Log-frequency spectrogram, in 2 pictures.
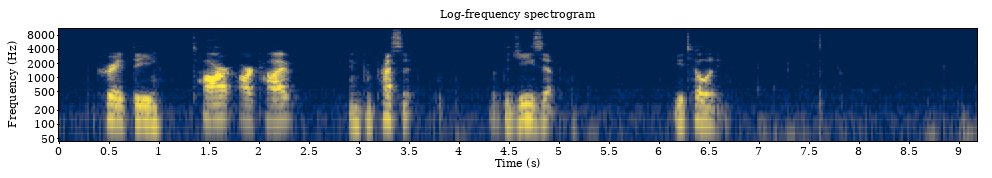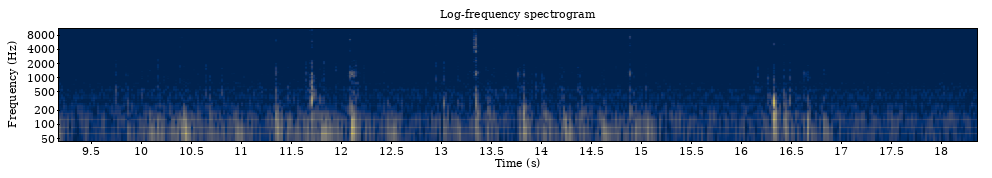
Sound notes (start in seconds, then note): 7.2 typing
